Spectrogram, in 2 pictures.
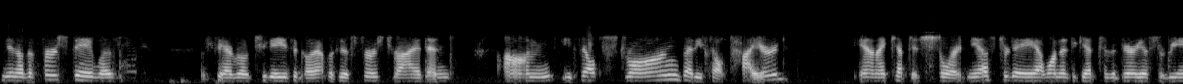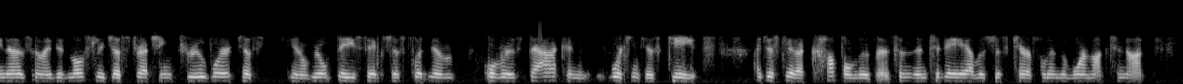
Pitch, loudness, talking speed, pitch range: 170 Hz, -20 LUFS, 215 wpm, 160-180 Hz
